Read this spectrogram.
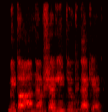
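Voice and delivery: small creature. A narrator's reading. Kajtánka's hurt complaint.

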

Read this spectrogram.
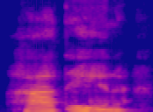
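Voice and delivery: the coin answers timidly. A narrator's reading. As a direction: answer shyly, a bit scared. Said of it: "válaszolta valaki megszeppenten".

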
